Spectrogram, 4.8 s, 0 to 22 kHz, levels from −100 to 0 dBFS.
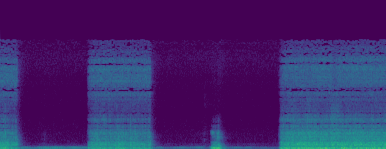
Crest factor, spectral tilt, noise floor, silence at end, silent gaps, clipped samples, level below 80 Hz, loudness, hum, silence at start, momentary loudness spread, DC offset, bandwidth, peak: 18 dB; -6.5 dB/octave; -70 dBFS; 0 s; none; under 0.1%; -60 dBFS; -39 LUFS; none; 0 s; 23 LU; under 0.1%; 16.5 kHz; -22 dBFS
